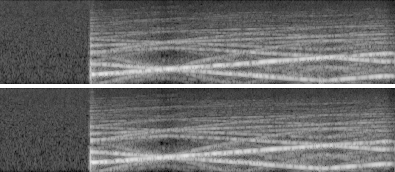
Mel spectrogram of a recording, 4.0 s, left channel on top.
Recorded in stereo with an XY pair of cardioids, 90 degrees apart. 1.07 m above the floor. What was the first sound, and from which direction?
A siren, 40° right.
